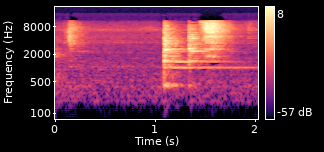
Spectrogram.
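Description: Glass bowl clinks against the metal jar of an all-metal Osterizer commercial blender about a second in. The clink rings briefly as whole flaxseed is tipped in.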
